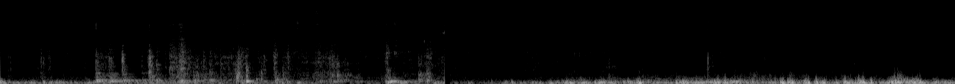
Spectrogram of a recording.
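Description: Dry straw rustles as it is gathered by hand.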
